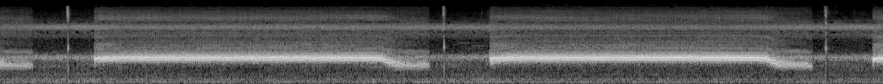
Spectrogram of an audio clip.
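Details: Singing periodical cicadas from the Brood X emergence: long droning phrases about three seconds each, repeated, every one ending in a falling, slurred drop in pitch, with brief ticking clicks between and a thin high buzz behind.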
